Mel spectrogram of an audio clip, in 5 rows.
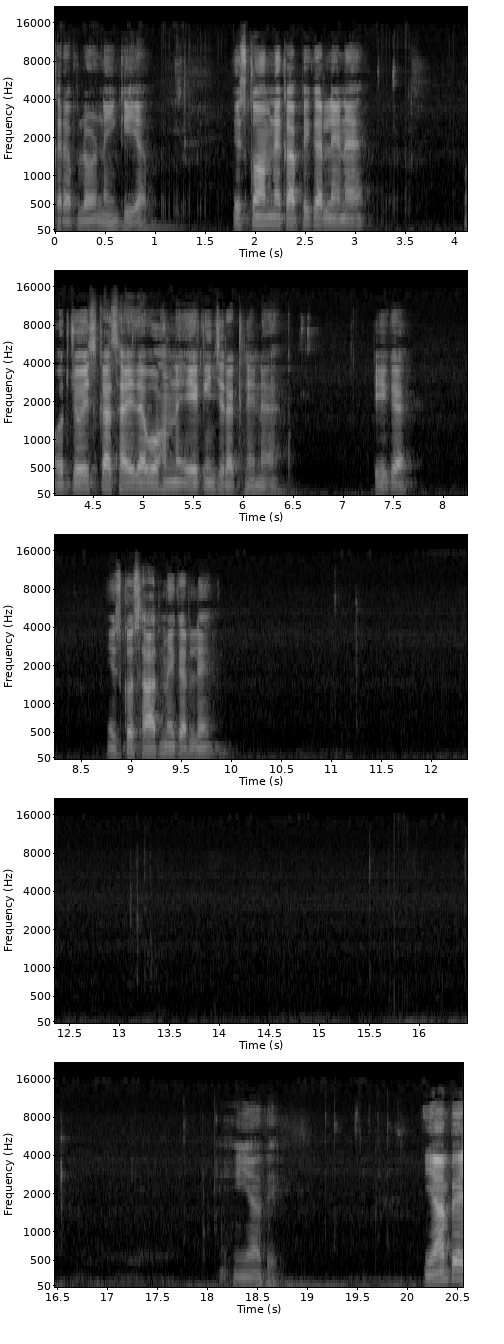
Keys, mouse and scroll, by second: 2.4 click, 4.6 click, 6.4 KP_Enter, 8.6 scroll up 1, 9.5 click, 11.6 scroll down 1, 12.3 scroll up 1, 16.0 scroll down 1, 16.6 click, 18.5 scroll down 1, 19.2 click.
